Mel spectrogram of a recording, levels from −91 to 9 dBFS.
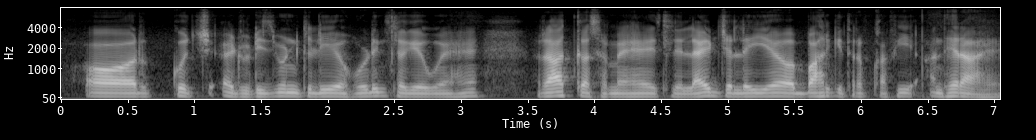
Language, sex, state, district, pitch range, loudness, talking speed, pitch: Hindi, male, Bihar, Gopalganj, 100-110 Hz, -23 LUFS, 210 wpm, 105 Hz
